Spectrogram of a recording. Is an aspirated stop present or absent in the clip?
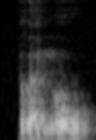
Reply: absent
